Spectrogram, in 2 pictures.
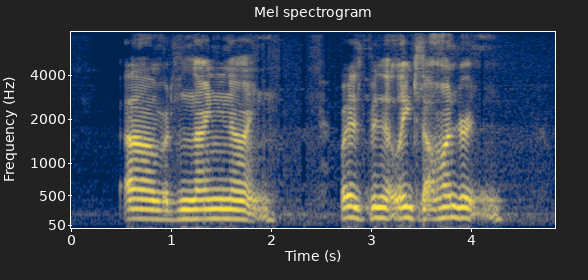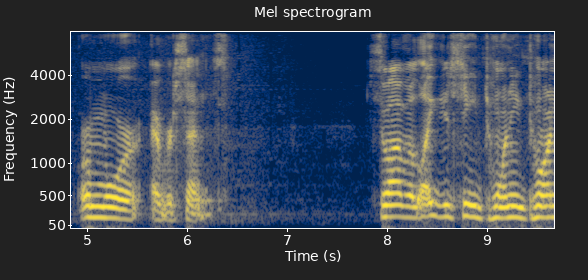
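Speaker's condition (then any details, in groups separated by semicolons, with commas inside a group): Cerebral palsy; voice sound affected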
